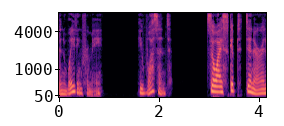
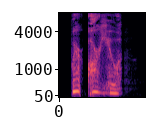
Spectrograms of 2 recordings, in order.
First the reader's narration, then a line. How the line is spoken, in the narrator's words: mutter under my breath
